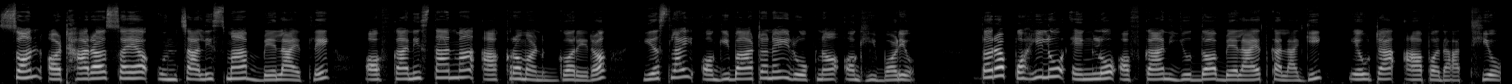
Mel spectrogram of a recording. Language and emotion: Nepali, neutral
